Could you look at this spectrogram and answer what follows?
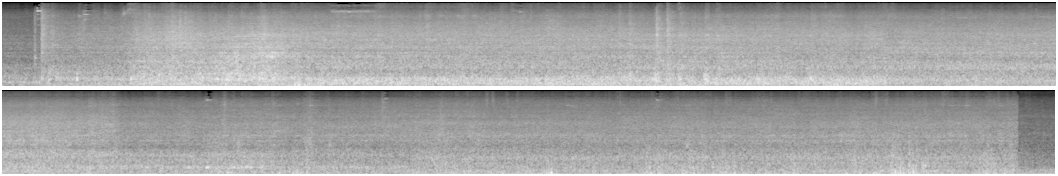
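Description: A Sarnath Express passenger train runs on the rails, giving a loud, continuous rumble of the carriage with rhythmic clickety-clack from the wheels, heard close up from on board.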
